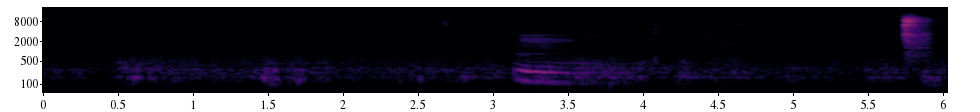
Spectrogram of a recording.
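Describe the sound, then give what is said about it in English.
Thunder rolls, a low steady rumble that swells into a sharper, louder crack midway before fading back into a background grumble. “Was that Thunder then?”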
